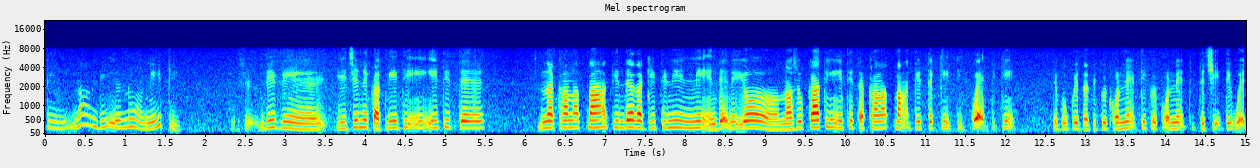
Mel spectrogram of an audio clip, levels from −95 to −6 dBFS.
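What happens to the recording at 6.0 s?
At 6.0 s the speech continues intact, with only the faint room noise about 33 dB beneath it and the call path carrying it through as usual.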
